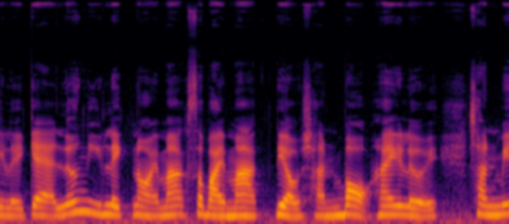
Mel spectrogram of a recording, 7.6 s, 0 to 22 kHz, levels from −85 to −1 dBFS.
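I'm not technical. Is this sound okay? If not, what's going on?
No. Throughout, the speech plays at half speed and a full octave low. This is stereo read as mono: the left and right samples were read one after the other as a single channel.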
